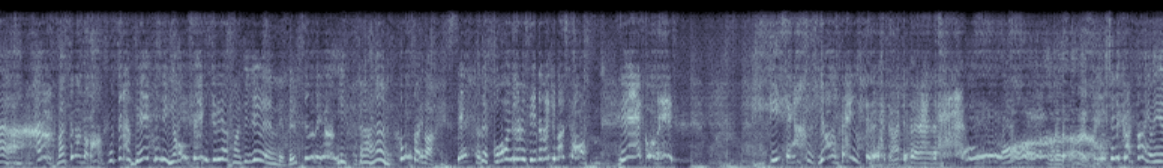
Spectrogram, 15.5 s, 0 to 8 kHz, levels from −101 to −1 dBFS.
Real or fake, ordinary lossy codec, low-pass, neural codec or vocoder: fake; none; 7.2 kHz; codec, 16 kHz, 1 kbps, FunCodec, trained on LibriTTS, 50 frames a second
